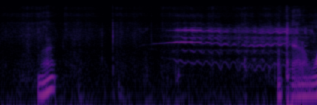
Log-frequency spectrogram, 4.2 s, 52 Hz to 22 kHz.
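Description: A horse whinnies in the Red Dead Redemption 2 video game: a long, wavering neigh rises and trembles for over a second at moderate loudness, with hoof and ambient game sounds and a person talking around it.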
